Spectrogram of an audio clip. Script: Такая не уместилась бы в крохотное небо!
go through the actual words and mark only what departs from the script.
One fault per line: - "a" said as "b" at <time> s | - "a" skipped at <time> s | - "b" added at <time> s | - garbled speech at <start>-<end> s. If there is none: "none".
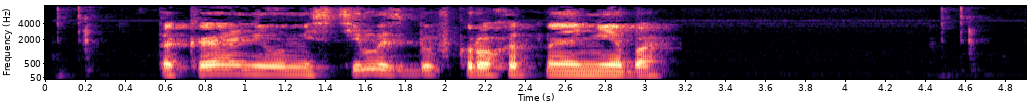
none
